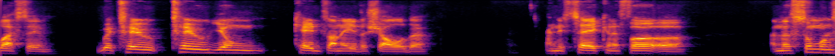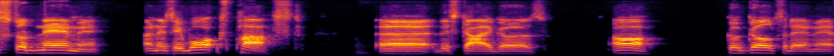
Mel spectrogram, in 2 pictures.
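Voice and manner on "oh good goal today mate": mock muttering under his breath. Recalling a man nearby as Bamford walks past, muttering under his breath. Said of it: "under his breath".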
